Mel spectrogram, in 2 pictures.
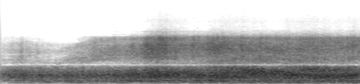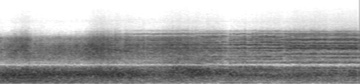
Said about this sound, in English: As the plane hit the glide path down to the landing strip at the south end of Las Vegas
